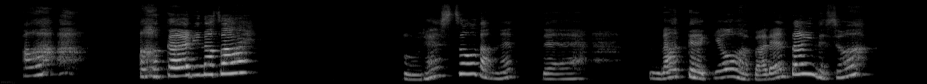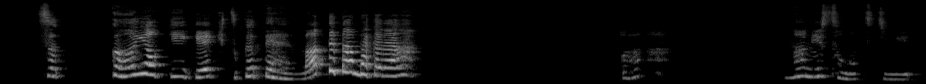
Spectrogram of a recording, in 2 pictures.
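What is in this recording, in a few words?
yandere, Japanese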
